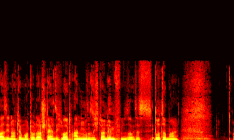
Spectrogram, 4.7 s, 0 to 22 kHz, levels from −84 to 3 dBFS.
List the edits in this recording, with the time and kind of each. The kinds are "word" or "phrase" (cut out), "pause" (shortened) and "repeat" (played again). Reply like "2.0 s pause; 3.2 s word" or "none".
1.4 s word; 1.7 s phrase; 2.7 s word; 3.1 s phrase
